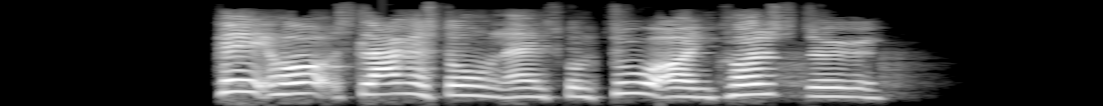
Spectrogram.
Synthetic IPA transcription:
pʰe̝̰ːhɔ̰slɑ̈ŋəsd̥o̝̰ːln̩æɐe̝nsɡ̥ulb̥̚t͡sʰuɐ̰ɒ̽e̝nkʰɔ̽nsd̥øɡ̥ə

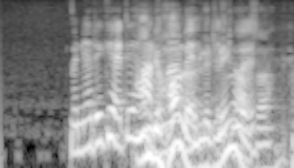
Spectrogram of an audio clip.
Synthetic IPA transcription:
menædekæd̥emnd̥e̝ɦɒ̽l̰ɐjole̝d̥leŋɐːsɒ̽

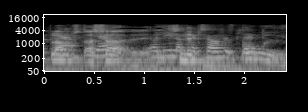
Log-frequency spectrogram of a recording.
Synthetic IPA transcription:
b̥lɒ̽m̰sd̥ɒ̽sɒ̽ | snle̝d̥ʰlˠ

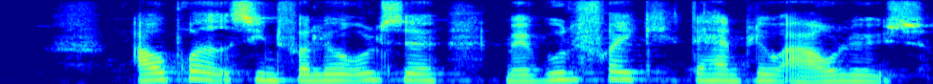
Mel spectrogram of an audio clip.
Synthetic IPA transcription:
ʔɑ̈ʊb̥ʁœð̞̰ˠsinfɒ̽lɔ̰̽ːʊl̩səmeʋulfʁiɡ̥d̥æɦænb̥le̝ʊʔɑ̈ʊlø̰ːs

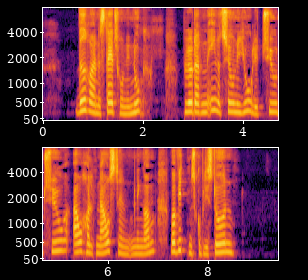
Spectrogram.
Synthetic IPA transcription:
ʋe̝ð̞ˠʁɶɐnəsd̥ɛ̰ːt͡sʰuninuɡ̥ | b̥le̝ʊd̥æd̥ene̝ːnɒt͡sʰyːʊnəjṵːlit͡sʰyːʊt͡sʰyːʊɑ̈ʊɦɒ̽l̰d̥enɑ̈ʊsd̥ene̝ŋɒ̽mʋɒʋid̥̚ensɡ̥ub̥lḭːsd̥ɔ̽ːnə

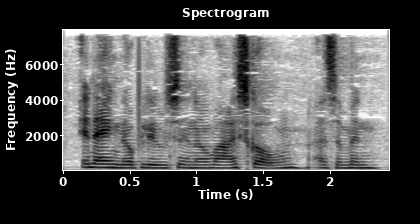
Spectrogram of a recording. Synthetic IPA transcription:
e̝nen̩ɒ̽b̥le̝ːʊl̩səenʋɑ̈isɡ̥ɒʊ̰n̩ælsəmen

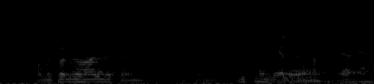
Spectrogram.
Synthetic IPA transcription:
ʋɒmænkʰɔ̽nʋe̝hɒ̽ləʋe̝smæn | ʋe̝smænssɡ̥ælɛːðˠɑjæ

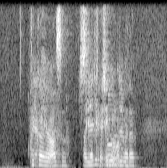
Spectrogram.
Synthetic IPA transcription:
d̥e̝ɡ̥ɶɐjɑ̈ɪɒ̽səɒ̽jɑ̈ɪkʰæʔeɡ̥əʔɔ̽nʋæɾ̥æ

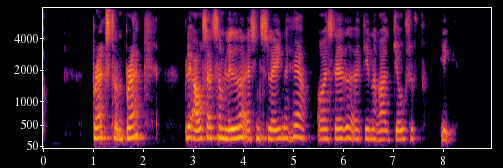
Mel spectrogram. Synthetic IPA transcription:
b̥ʁaɡ̥sd̥ɒnb̥ʁaɡ̥ | b̥le̝ʔɑ̈ʊsæd̥sɒ̽mle̝ːð̞ˠɐæsinslɛɪnəɦæɐ̰ | ʔɒ̽æɐsd̥æd̥ð̞̩ˠæɡ̥e̝nəʁɑ̈ːljoʊsef | e̝

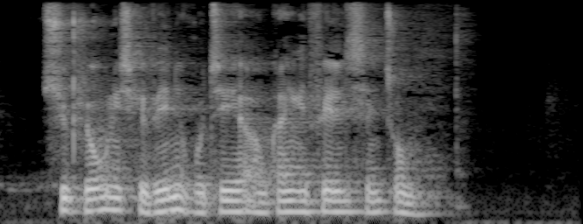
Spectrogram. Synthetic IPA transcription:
sykʰlo̝̰ːnisɡ̥əʋe̝nəʁot͡sʰe̝̰ːɐʔɒ̽mkʰʁɛŋ̰e̝d̥fel̰əsːend̥ʁɔm

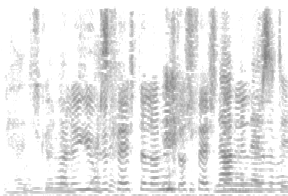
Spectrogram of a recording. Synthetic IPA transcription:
nusɡ̥æduhɒləjyləfesd̥elɐnyd̥ɐsfesdenel

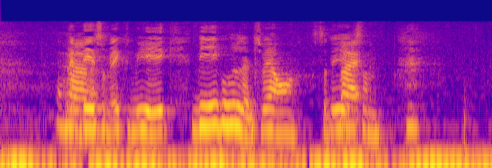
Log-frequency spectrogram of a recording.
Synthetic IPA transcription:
mendd̥e̝æsɒ̽me̝ɡ̥əʋiæeɡ̥ʋiæe̝ɡ̥əuð̞ˠlæn̰̩sʋæɐ̰ɒ̰ːsɒ̽d̥e̝æe̝ɡsɒ̽n

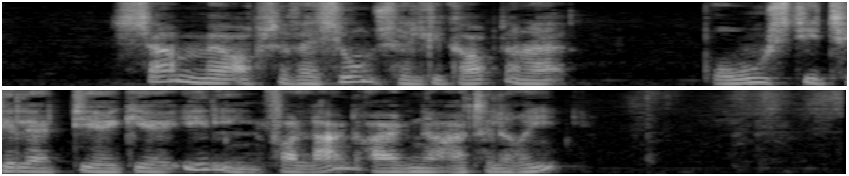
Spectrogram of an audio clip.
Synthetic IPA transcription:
sɑ̈m̰n̩meɒ̽b̥sæɐʋæɕo̝̰ːnsheld̥ikʰɒ̽b̥̚d̥ɐnə | b̥ʁuːsd̥it͡sʰe̝læd̥ːiʁiɡ̥e̝̰ːɐʔiln̩fʁɑlɑ̈ŋ̰d̥ʁɑɡ̥ənəɑ̈t͡sʰiləʁḭː

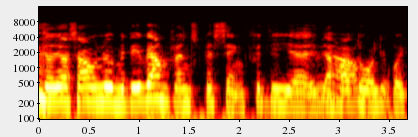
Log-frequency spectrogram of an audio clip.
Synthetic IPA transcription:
d̥ɒjɑsɑʊnoðˠmend̥e̝ʋæɐmʋænsb̥æseŋ̰fɒd̥ḭːjɑ̈ɪɦɑ̈d̥ɒːliʁøɡ̥

